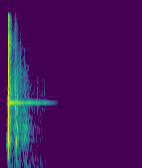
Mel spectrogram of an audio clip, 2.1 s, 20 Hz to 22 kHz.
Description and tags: baseball-hit-03
Processed sound of a baseball hit to make it have more impact. I reverbed some frequencies, and mixed several versions. Version 3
